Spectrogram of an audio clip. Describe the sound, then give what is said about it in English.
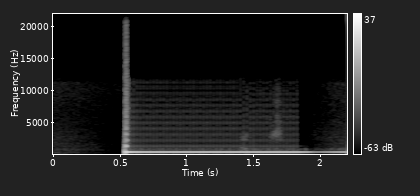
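After a brief silence, a loud, steady telephone dial tone starts abruptly with a click and hums on continuously at one pitch, alone, while redialing a motel to reach a guest room. “Sorry, no one is available to answer the call. To leave a... We'll try again.”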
